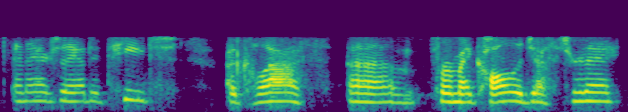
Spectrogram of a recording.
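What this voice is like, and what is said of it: Hoarse, strained voice. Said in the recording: “I have lost my voice ... yesterday, my voice was way worse”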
